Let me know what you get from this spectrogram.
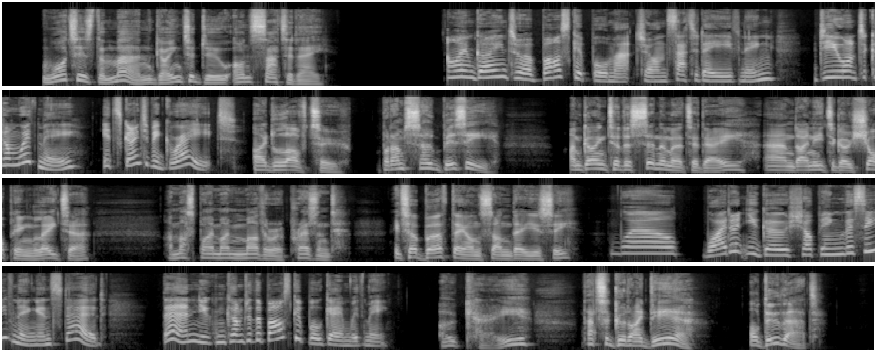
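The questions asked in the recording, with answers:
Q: What is the man going to do on Saturday?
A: Go to a basketball match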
